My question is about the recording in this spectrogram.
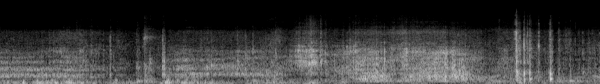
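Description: Skateboard wheels rolling and carving on the concrete bowl, with a rumble that swells for a second or so in the middle, then a quick run of sharp clacks from the board near the end.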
